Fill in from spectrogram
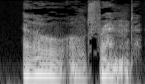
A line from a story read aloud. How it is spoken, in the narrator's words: Dalinar whispered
